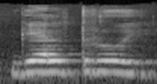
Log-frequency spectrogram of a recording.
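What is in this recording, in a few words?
sixteen, Santali, female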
